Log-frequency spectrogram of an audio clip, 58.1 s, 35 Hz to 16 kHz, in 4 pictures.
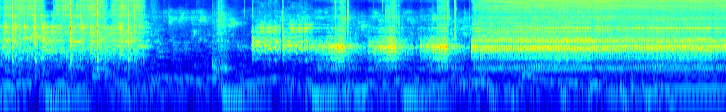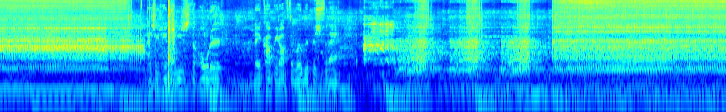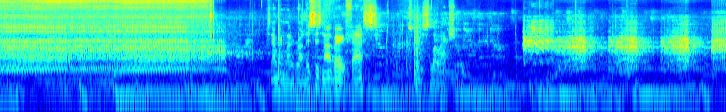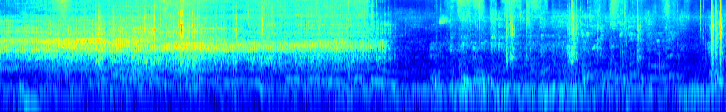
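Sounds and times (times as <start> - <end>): toy car motor whining: 0.0 - 3.2, 4.9 - 19.1, 20.4 - 34.3, 35.0 - 51.7.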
